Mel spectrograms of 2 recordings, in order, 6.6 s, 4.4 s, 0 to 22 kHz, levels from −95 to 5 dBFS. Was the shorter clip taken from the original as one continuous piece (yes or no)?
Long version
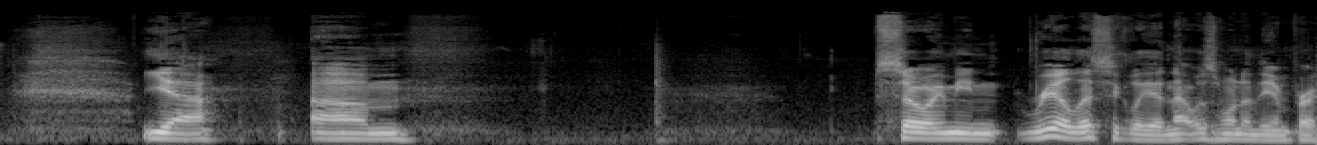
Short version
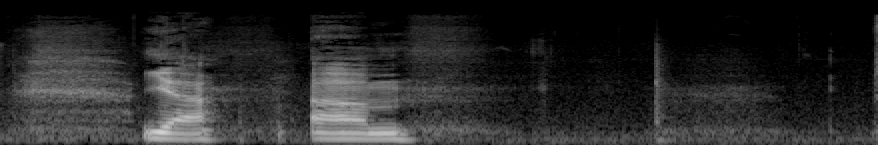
yes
